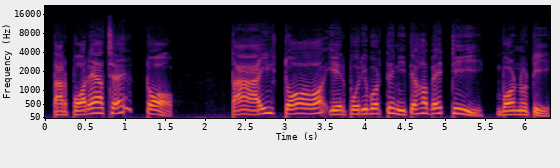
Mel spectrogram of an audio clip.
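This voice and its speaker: A male teacher giving a spelling lesson, who spells out words slowly, letter by letter. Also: on the high side, darkish tone, no echo, clean studio sound. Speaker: English teacher.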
